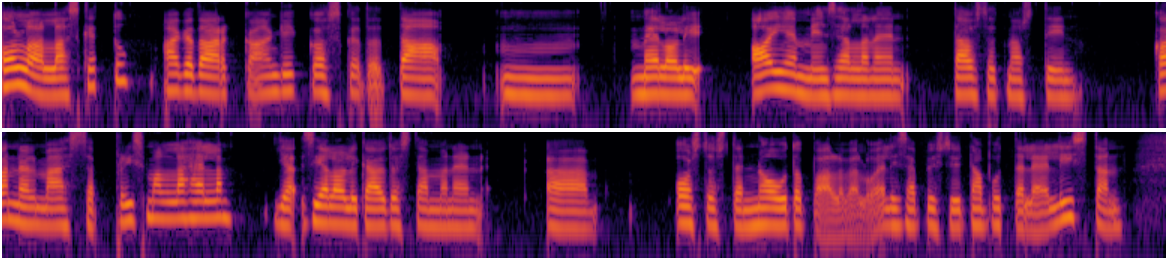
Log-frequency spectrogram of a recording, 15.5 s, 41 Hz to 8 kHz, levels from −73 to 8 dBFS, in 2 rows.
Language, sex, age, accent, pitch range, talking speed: Finnish, female, 20-39, native, 155-195 Hz, 115 wpm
